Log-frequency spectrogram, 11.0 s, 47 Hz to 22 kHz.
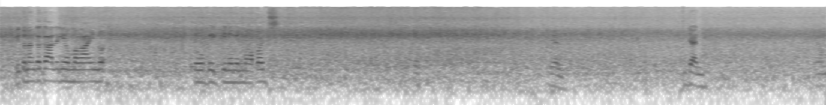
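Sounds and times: creek rushing over rocks: 0.0 - 11.0.

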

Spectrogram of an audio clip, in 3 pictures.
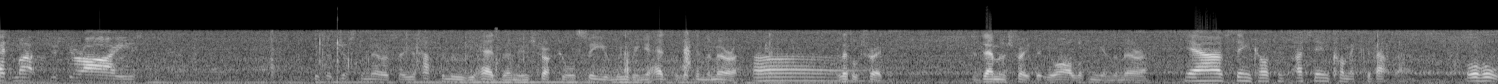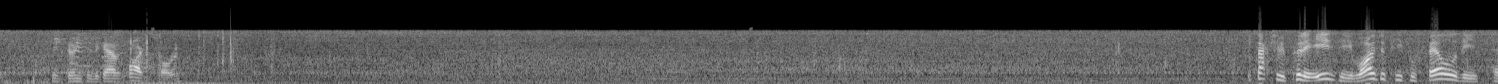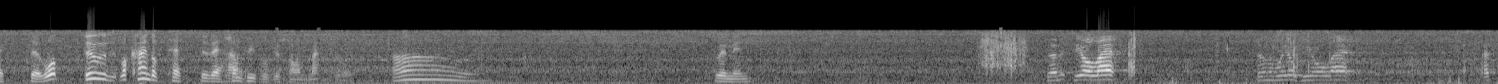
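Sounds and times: car engine idling: 0.0 - 44.9
steady hiss: 0.0 - 44.9.

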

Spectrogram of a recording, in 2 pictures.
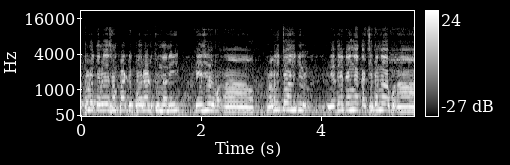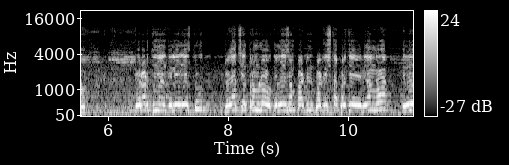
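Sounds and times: man speaking into microphone: 0.0 - 5.8, 6.4 - 11.0
steady background noise: 0.0 - 11.0.

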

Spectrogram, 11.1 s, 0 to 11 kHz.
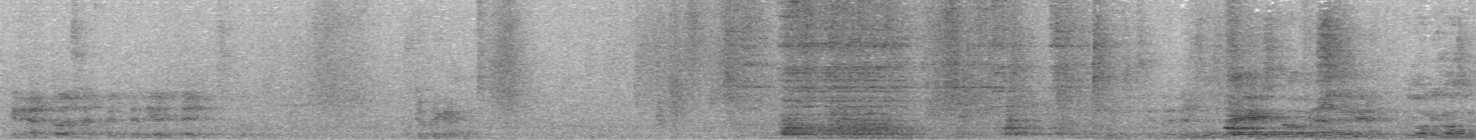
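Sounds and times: chairs scraping: 4.8 - 8.5.

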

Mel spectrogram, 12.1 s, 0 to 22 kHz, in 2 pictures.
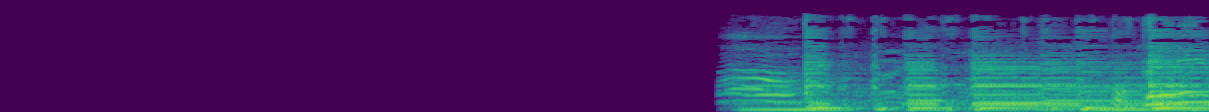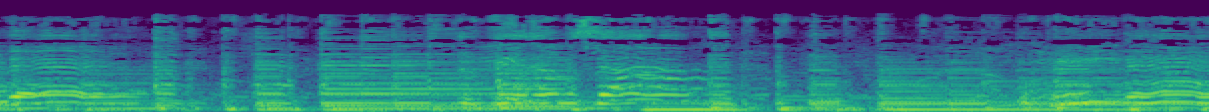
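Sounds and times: person singing: 3.6 - 4.8, 5.5 - 7.4, 8.2 - 10.2, 10.9 - 12.0
strummed acoustic guitar: 3.6 - 12.0.

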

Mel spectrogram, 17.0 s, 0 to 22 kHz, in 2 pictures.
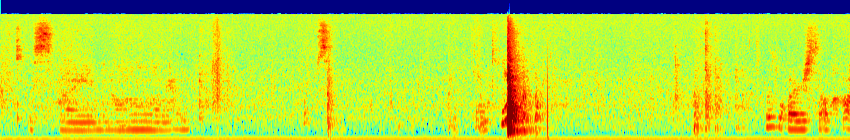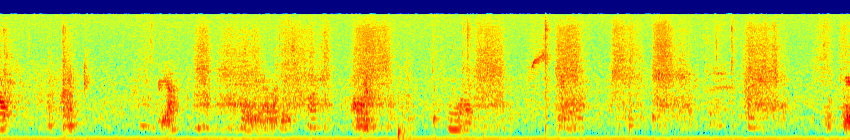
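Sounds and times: sponge scrubbing a cup: 10.4 - 17.0.

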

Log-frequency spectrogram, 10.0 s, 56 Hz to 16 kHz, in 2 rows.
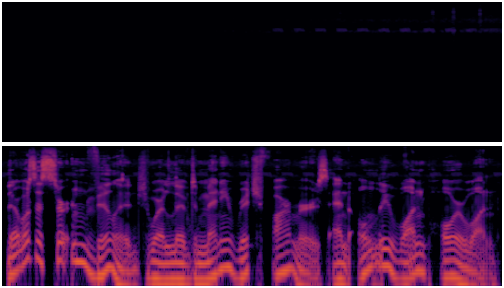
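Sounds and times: crickets chirping: 0.2 - 10.0.

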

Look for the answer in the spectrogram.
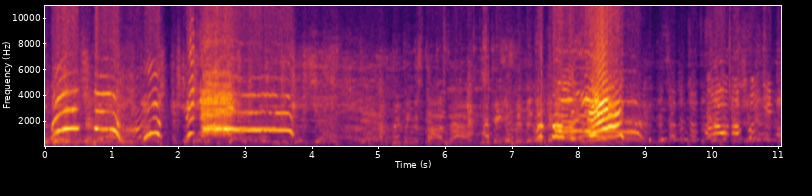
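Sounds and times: woman screaming: 0.0 - 3.8, 7.4 - 9.0.

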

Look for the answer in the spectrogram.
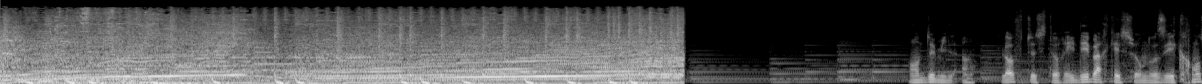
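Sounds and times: electronic music: 0.0 - 6.9
race car engine revving: 0.0 - 6.9
bass drum beat: 0.2 - 6.9.

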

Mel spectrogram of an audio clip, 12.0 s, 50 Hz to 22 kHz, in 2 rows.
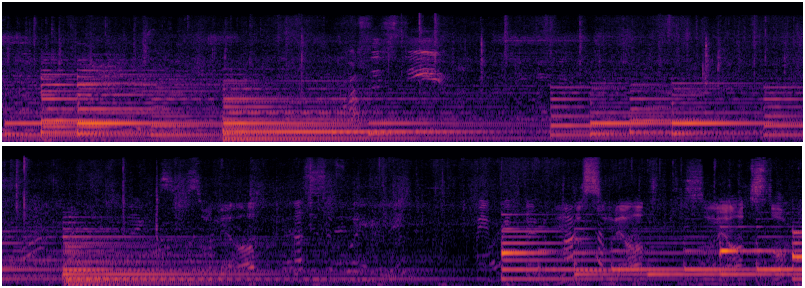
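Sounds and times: slow piano melody: 0.0 - 12.0.

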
